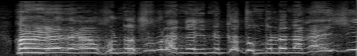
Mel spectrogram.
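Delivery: loud, high, indignant protest of a hard-pressed father; indignant complaint. Retold or imitated. Preacher acts out a man protesting he must earn money, loud and indignant. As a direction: huff it out as a fed-up provider.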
